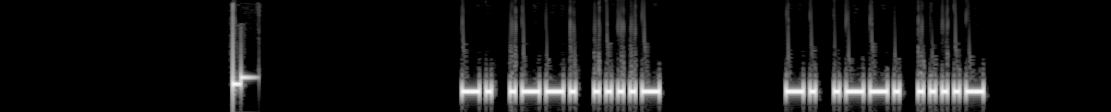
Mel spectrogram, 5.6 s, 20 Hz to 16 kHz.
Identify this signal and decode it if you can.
Morse code, heard as a keyed tone, about 40 wpm, 700 Hz. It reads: NP4 NP4
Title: USA Call Sign Prefixes - Repeated 2x - 40wpm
